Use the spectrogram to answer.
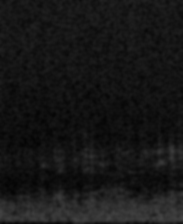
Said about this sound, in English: it's raining right now. That's the the noise you hear in the background.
